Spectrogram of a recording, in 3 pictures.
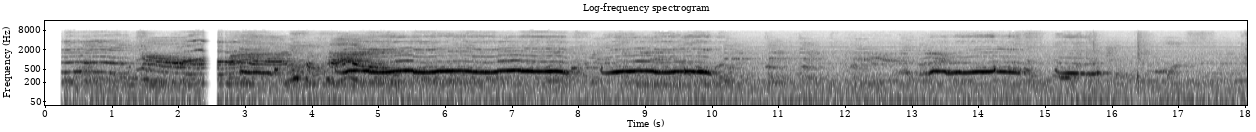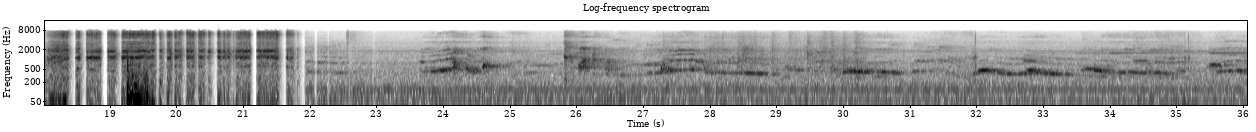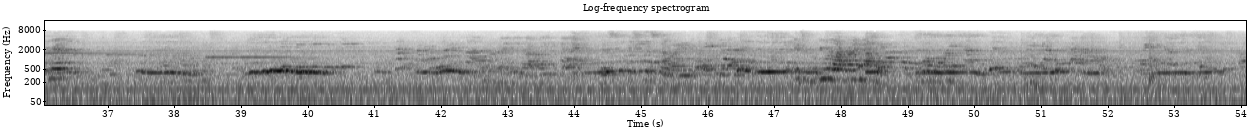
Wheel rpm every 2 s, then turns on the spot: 0, 0, 0, 0, 0, 0, 0, 0, 80, 160, 40, 0, 0, 0, 0, 0, 0, 0, 0, 0, 0, 0, 0, 0, 0, 0, 0.
none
